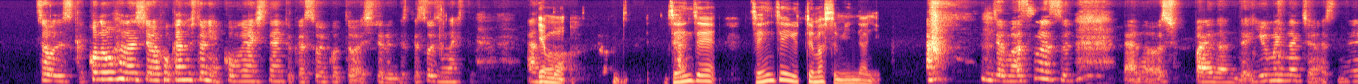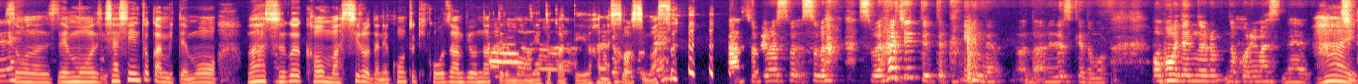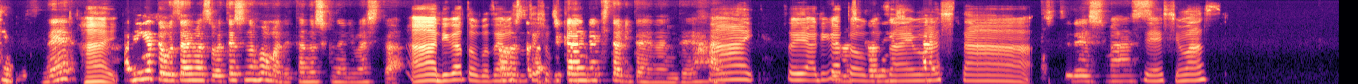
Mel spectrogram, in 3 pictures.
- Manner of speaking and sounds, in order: laugh; distorted speech; laugh; laughing while speaking: "すば 素晴らしいって言ったか"; tapping
- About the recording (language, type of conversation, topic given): Japanese, podcast, 旅先での失敗があとで笑い話になったことはありますか？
